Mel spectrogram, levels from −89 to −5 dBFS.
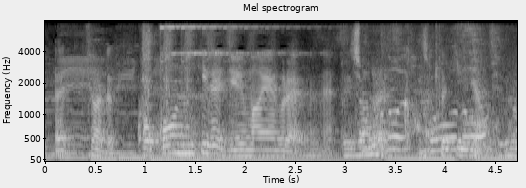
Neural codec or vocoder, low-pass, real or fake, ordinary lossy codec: none; 7.2 kHz; real; none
